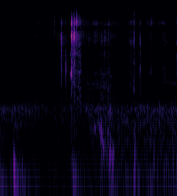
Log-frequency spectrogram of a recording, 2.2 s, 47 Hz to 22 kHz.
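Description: Gold foil wrapper of a Cadbury 5 Star chocolate bar crinkling in the fingers as the bar is picked up and handled: a few sharp crackles, the loudest about a second in.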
